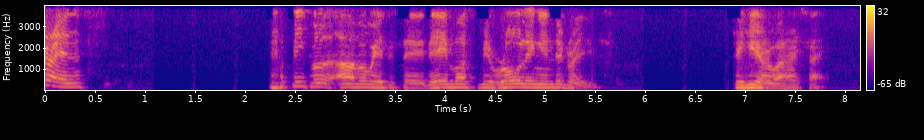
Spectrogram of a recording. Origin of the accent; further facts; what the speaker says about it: Jamaica; I grew up in Jamaica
